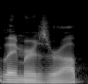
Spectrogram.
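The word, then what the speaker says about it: Les Misérables: Les Miserables.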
